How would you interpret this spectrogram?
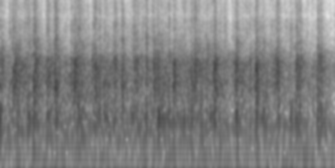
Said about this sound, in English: Give yourself a round of applause for the great work that you did.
